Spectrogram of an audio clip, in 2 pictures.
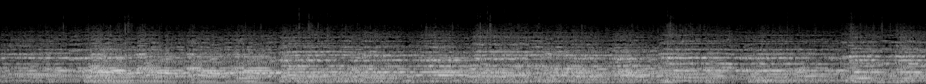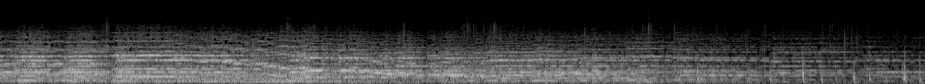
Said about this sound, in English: the Lone Ranger and Tonto guided their horses at a slow walk through the moonlight toward another ranch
